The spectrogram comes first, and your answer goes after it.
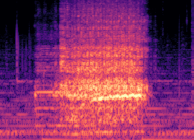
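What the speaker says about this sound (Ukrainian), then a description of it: "Опускаю голку спочатку, опускаю лапку, роблю закріпку і продовжую шити." A sewing machine stitches a fabric-scrap headband in one short run of about a second, a close steady whirring hum that starts after a faint click and stops abruptly.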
